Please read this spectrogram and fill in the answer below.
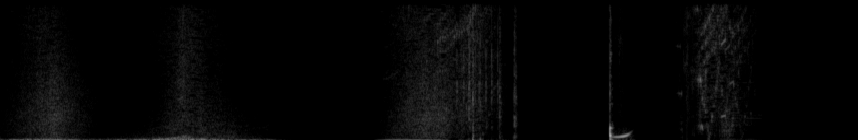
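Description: Sound effects of an animated logo reveal: two noisy swells, a low hit about two seconds in, then a sharp pop just after three seconds and a short high-pitched flourish.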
